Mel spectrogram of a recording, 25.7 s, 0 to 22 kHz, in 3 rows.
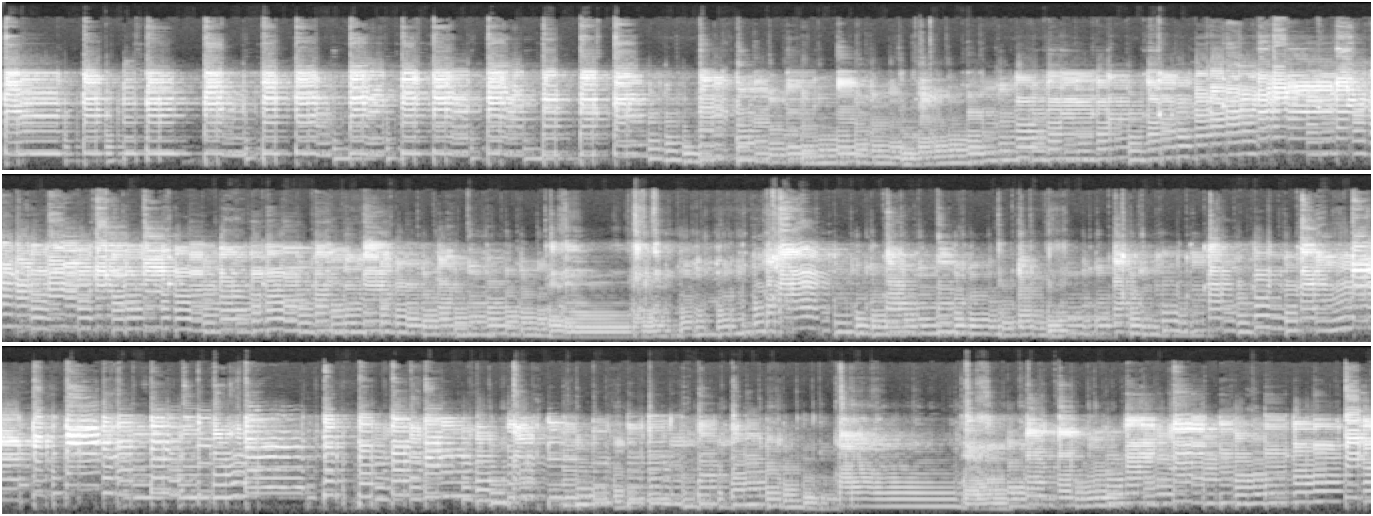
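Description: Electric guitar with a 90s Nashville tone, played through heavy effects, distorted and shimmering with chorus and reverb, chords and bends ringing steadily for a long stretch.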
